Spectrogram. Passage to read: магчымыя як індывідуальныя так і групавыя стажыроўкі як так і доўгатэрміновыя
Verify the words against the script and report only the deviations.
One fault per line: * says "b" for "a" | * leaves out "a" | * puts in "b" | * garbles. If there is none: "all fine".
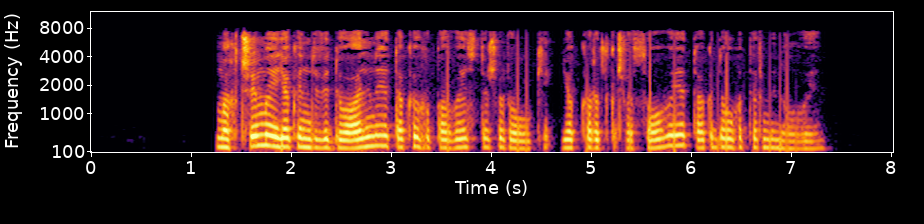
* puts in "кароткачасовыя"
